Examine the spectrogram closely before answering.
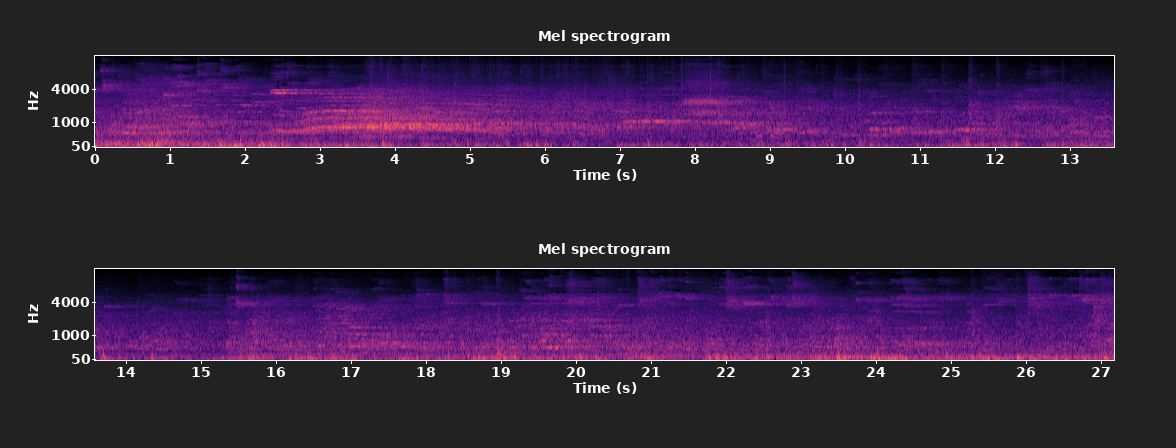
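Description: Young men shout and call out to each other in a large echoing gym.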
